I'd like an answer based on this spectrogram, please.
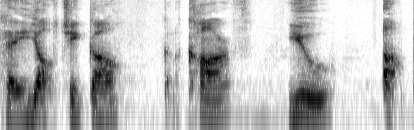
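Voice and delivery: very slow wrestler voice, every word drawn out, cool. Explaining why Razor Ramon is the coolest: Razor Ramon impression. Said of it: "He's like".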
